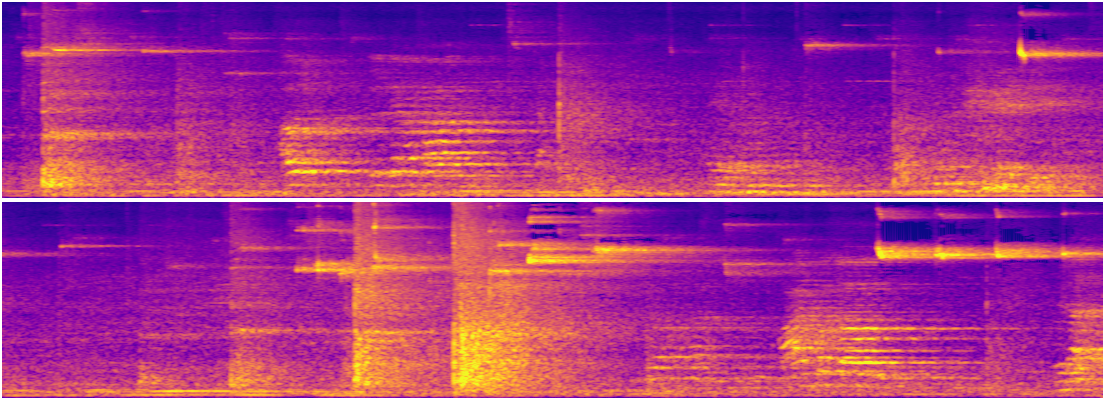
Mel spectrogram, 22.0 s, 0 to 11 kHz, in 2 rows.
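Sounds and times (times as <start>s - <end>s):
shoes squeaking on court floor: 0.0s - 22.0s
racket hitting shuttlecock: 0.2s - 2.0s, 12.4s - 17.0s.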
